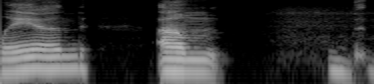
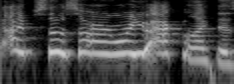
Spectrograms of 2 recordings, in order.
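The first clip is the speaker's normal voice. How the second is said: much higher, whiny pleading; mock whiny apology; faster than usual. Spy friends pleading after being caught, whiny mock voice. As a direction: simper like a caught liar playing the victim. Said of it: "they're like".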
